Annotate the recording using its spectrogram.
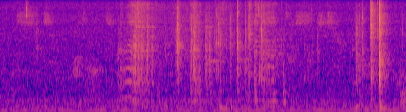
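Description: A run of quick, light clicks lasting about two seconds, then a louder cluster of clicks just before the end, over a faint steady low hum.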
